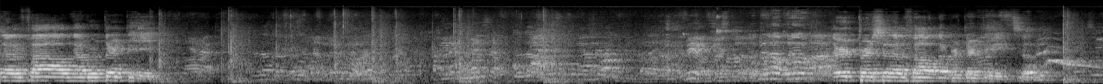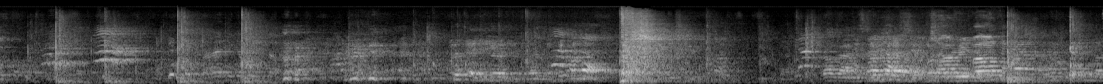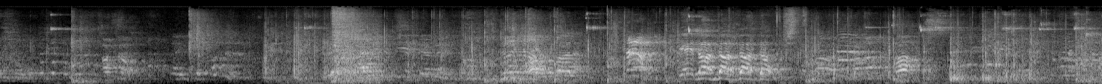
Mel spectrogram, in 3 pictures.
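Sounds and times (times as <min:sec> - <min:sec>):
players' voices and shouts: 0:00.0 - 0:33.0
basketball bouncing on floor: 0:01.6 - 0:02.6, 0:10.6 - 0:13.7, 0:26.4 - 0:33.0.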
